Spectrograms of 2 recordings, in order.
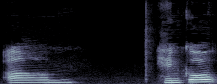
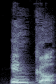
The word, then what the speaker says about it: Hindko: I speak Hinko, which is like a dialect of Punjabi.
